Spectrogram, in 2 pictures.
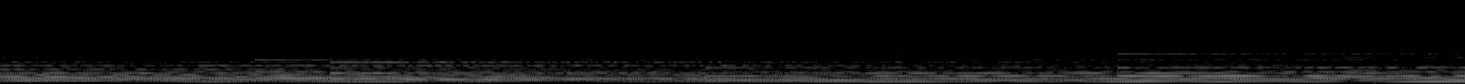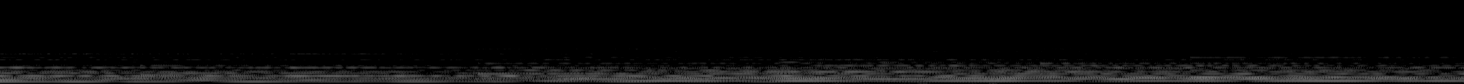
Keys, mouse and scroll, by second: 1.6-2.0 scroll down 1, 2.5-3.1 middle drag, 4.2-4.9 middle drag, 9.3 scroll up 1, 10.5 scroll up 1, 12.1-12.6 middle drag, 17.7-18.5 middle drag, 20.2-21.0 middle drag, 25.3-26.3 middle drag, 27.2 scroll down 1, 27.7 middle click.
